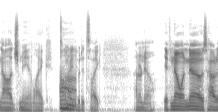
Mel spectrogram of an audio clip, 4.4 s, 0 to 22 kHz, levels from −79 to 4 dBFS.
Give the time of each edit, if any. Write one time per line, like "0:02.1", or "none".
0:01.5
